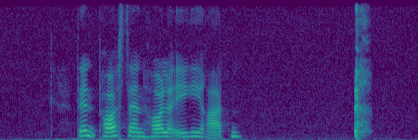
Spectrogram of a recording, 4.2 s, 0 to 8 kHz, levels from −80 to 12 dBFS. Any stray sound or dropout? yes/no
yes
